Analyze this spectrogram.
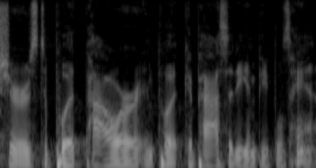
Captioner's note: none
